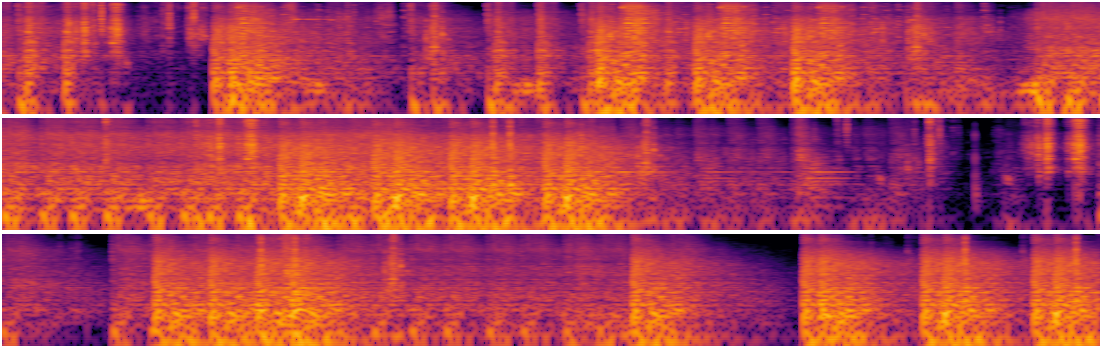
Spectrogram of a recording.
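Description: An assault rifle fires rapid bursts of shots.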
